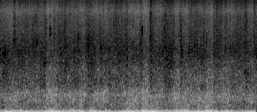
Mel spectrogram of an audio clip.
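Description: Hailstones pelt down with heavy rain over a village in Ganjam district, Odisha, making a loud, continuous hiss with scattered sharp impacts throughout.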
